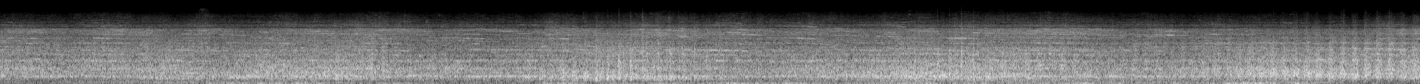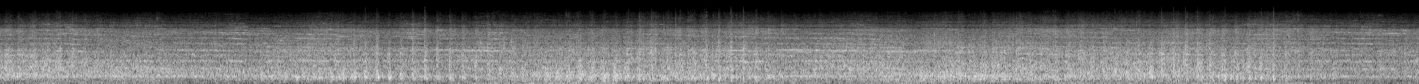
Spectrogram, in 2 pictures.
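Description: Intermodal freight train cars rolling past, steel wheels clicking and rumbling over the rail joints, with faint thin wheel squeal on top. Loud and continuous, swelling and easing as the cars go by.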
